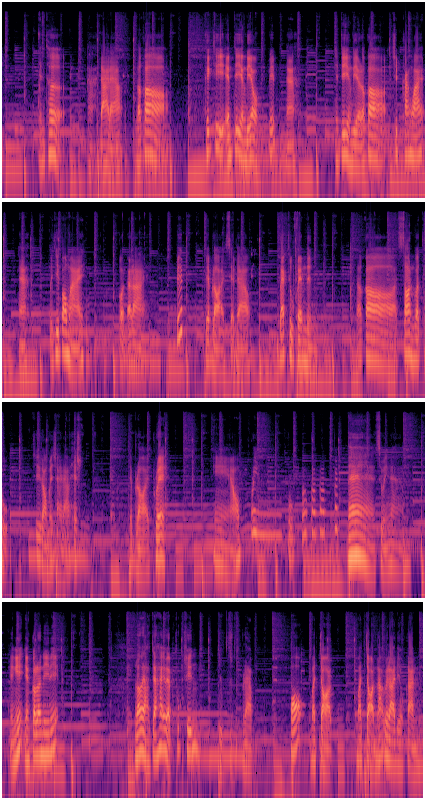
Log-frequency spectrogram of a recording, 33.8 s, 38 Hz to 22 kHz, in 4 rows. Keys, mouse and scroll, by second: 2.3-3.3 scroll down 2, 3.3-4.9 scroll up 2, 4.9 scroll up 1, 5.0 click, 6.4-7.1 middle drag, 9.7 shift+click, 11.2 click, 12.1 middle drag, 12.9 middle click, 14.3 click, 15.8 click, 16.4 click, 18.2 h, 18.7-19.9 scroll down 3, 20.1 click, 24.4 click, 24.7-25.6 scroll up 4, 25.6-25.9 middle drag, 26.2 scroll up 1, 26.5-27.1 shift+middle drag, 28.4-31.4 drag.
